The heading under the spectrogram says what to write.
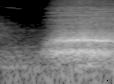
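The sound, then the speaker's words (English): A single forceful exhale, breathy and rushing, swelling from near-silence to a loud, sustained whoosh of air pushed out, with no speech; a person lets all their air out to steady themselves before firing a shot. “And so I take the safety off, I come all the way up, and I could literally hear my PMI, my instructor, telling me, let all your air out, and I was breathing so hard, so I just go”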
